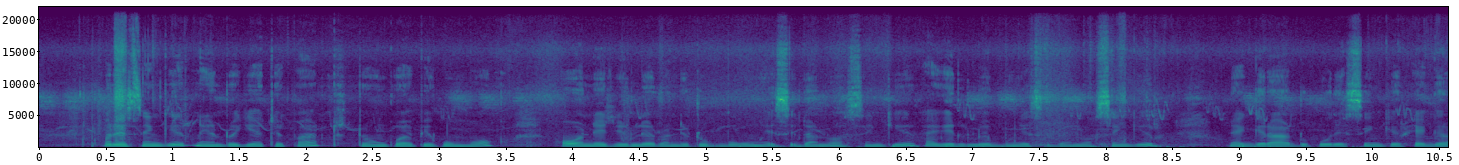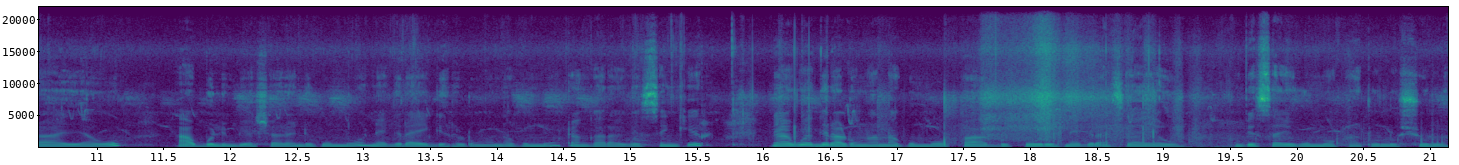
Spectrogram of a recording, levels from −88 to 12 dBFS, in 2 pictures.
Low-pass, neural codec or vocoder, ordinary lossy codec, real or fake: none; none; none; real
